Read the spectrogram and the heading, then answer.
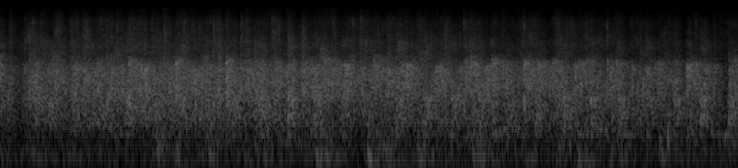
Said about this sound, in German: Bitte begrüßen Sie mit einem großen Applaus Antje Ravik-Strubel.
